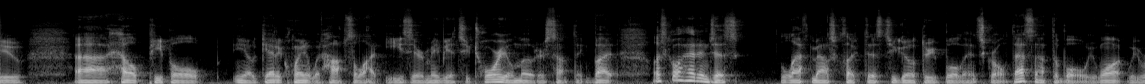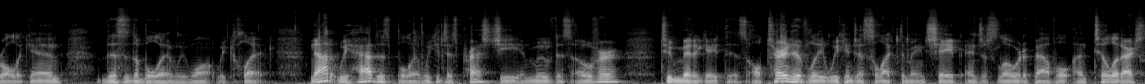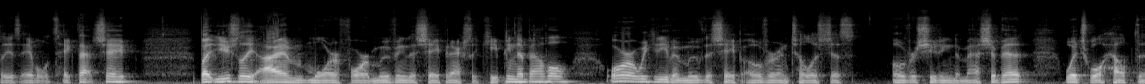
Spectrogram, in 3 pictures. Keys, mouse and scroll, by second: 8.1 click, 10.9 scroll up 1, 13.1 click, 14.0 middle click, 15.6 g, 15.8 x, 18.8 right click, 19.7 click, 20.4 q, 21.0 click, 23.5 right click, 24.4 click, 25.1 g, 25.5 x, 27.1 click, 27.9 g, 28.2 x, 31.1 click, 32.6 middle click.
